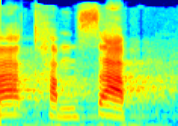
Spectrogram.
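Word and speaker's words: คำศัพท์: ภาษา อังกฤษ นะ คะ ใช้ พ. พาน เป็น ตัว สะกด นะ คะ ส่วน ศัพท์ เวลา เขียน อ่า เด็ก ๆ ไหม อ่ะ ศ. ศาลา ก็ จะ เปลี่ยน เป็น เสือ เพราะ มัน ออก สี สอน นี้ ก็ สำคัญ นะ คะ และ ขอ พาน ก็ เปลี่ยน ไป เป็น บอ ใบ ไม้ เป็น ทรัพย์ ทรัพย์ ๆ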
